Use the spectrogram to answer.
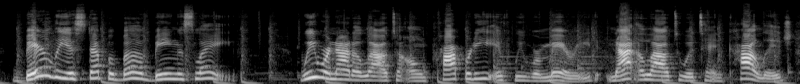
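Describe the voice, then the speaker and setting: A woman with a medium-pitched voice reads a picture book aloud for children in an expressive, folksy storytelling style. Afterward she talks to her young viewers.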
